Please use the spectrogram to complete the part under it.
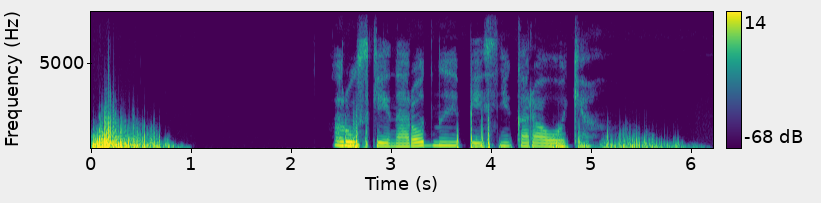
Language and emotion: Russian, neutral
